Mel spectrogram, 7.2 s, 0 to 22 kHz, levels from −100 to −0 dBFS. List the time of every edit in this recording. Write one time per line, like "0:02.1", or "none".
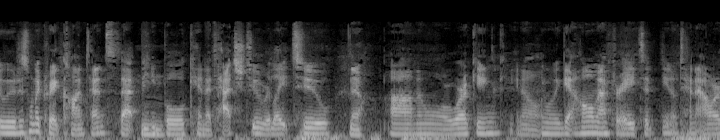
0:03.8
0:05.4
